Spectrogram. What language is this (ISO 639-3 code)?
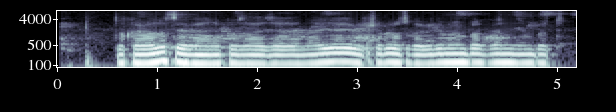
kin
